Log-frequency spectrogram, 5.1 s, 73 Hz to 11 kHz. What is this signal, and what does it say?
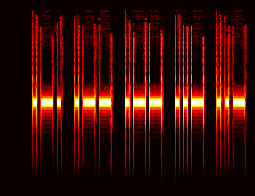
Morse code, heard as a keyed tone, about 15 wpm, 800 Hz. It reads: RWWUU
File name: CW / DET / 1 3 1500C S C 14wpm 2458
